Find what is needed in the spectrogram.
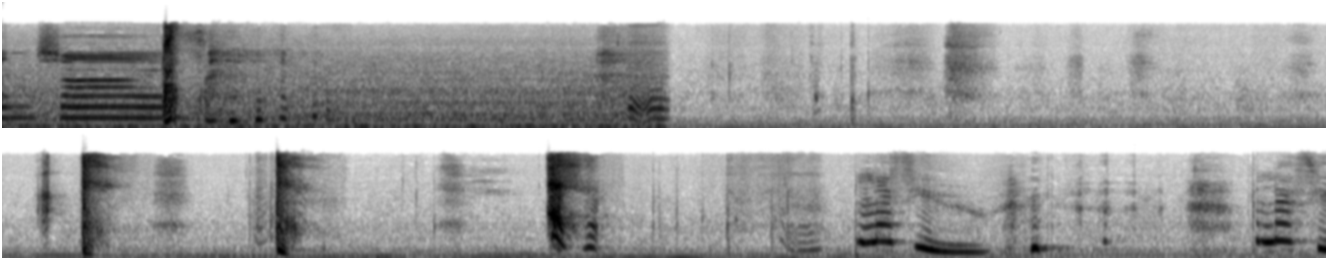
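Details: Repeated short, sharp sneezes from a baby during play, with soft adult voices and a toy tune at the start; sneezing.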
